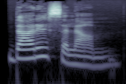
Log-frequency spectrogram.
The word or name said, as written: दार एस सलाम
